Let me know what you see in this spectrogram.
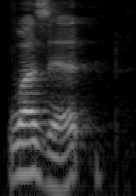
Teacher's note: voice sound is needed for example if I'm saying was it when I link that together my word was has the voiced sound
